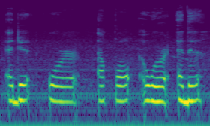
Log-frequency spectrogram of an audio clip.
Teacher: Uh when I pronounce this word, the sound you will you will figure out that the sound is cut. There is no running of the sound because we close the articulation point. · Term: the strength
